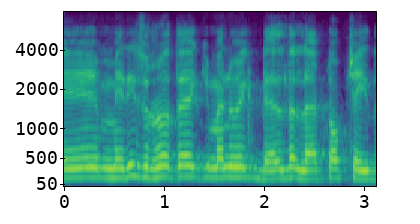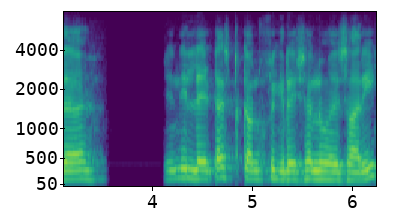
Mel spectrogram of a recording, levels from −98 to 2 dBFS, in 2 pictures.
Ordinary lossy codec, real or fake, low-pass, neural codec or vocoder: none; fake; none; codec, 16 kHz, 16 kbps, FunCodec, trained on Chinese and English, 50 frames a second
